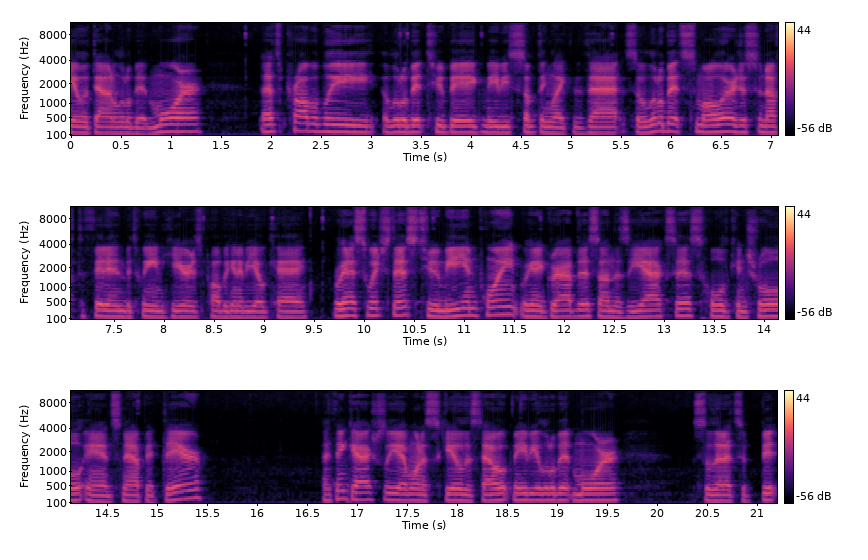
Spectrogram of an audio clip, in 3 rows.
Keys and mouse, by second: 2.7 s, 3.4-6.1 drag, 8.4-9.5 drag, 9.9-11.4 drag, 11.8-13.6 drag, 16.9 s, 18.7-21.2 drag.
